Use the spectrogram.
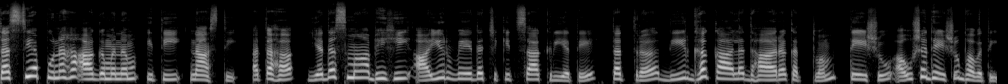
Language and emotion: Sanskrit, neutral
